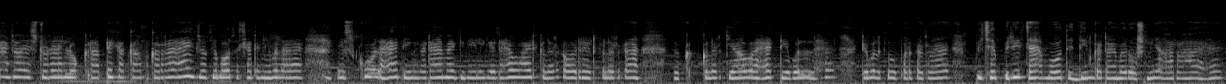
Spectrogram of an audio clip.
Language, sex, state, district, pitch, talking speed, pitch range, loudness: Hindi, female, Bihar, Saharsa, 305 Hz, 250 wpm, 295-320 Hz, -25 LUFS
